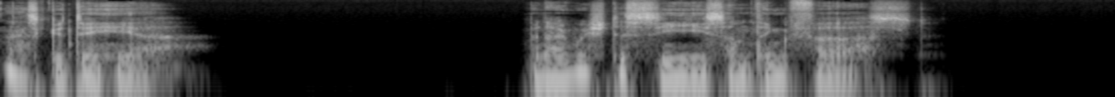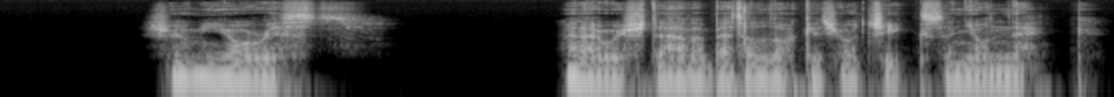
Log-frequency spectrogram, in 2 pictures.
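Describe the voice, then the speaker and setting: A man voicing a courtly, possessive demon king, menacing yet tenderly protective, in slow, intimate ASMR roleplay with formal, measured phrasing. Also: deep voice, dark tone, breathy edge, dry recording, studio quality. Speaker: voice actor in a roleplay. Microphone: close microphone, dry.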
